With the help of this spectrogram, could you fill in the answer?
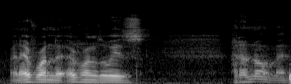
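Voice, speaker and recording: A man is speaking. His pitch is fairly low. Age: young. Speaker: musician. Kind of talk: casual chat. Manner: animated.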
